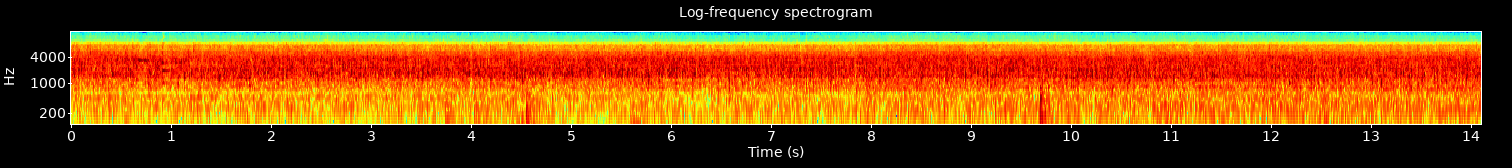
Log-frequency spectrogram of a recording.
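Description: Chicken pieces sizzling steadily in hot oil in a cast iron skillet: deep-frying at full heat just after the raw, seasoned chicken went in.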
